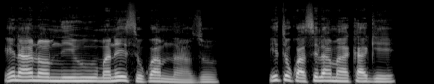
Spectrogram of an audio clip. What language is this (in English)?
Igbo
